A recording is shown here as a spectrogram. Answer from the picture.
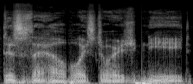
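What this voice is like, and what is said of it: Batman-style character voice. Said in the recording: “my Batman voice”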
